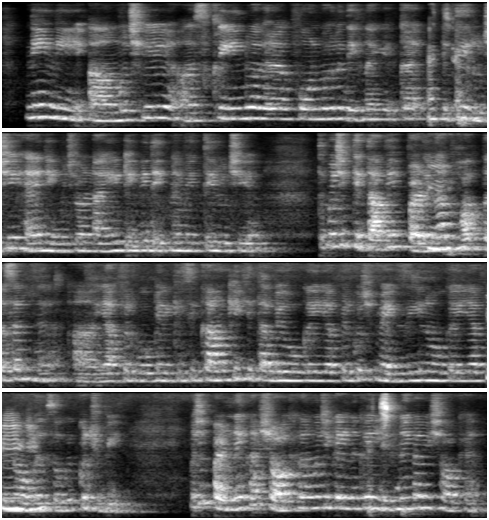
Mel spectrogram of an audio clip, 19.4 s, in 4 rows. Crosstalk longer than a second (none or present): none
